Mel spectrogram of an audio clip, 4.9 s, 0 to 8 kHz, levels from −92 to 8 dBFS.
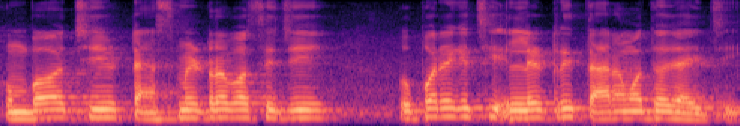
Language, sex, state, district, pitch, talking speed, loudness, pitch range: Odia, male, Odisha, Nuapada, 135 Hz, 135 wpm, -13 LUFS, 125-140 Hz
